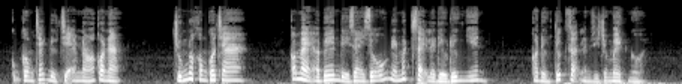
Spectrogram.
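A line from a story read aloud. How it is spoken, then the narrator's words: Heavily sarcastic tone. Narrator (Vietnamese): nói bằng giọng điệu mỉa mai nhất có thể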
